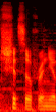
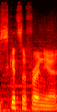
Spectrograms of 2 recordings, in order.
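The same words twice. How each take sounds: First: The word begins with an 'sh' sound. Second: The word begins with an 'sk' sound. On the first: This follows the German reading of the spelling. "that's like a sh sound" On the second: This is how British speakers say it. "Why do British people or English people say schizophrenia"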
